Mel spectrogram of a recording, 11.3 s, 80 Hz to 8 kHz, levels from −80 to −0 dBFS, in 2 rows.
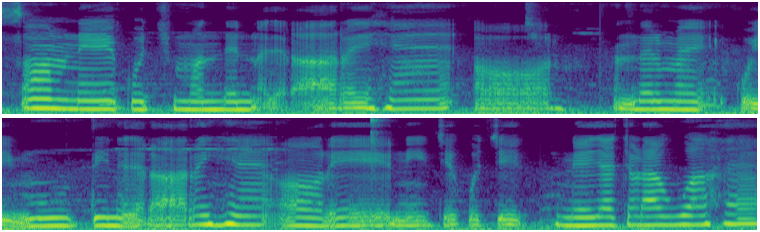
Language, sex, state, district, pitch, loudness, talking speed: Hindi, female, Bihar, Madhepura, 195 Hz, -17 LUFS, 120 wpm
